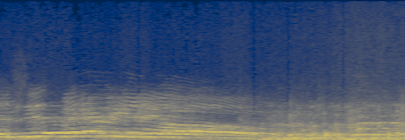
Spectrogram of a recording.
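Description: A woman speaks into a microphone, heard through loudspeakers in a large echoing hall.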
